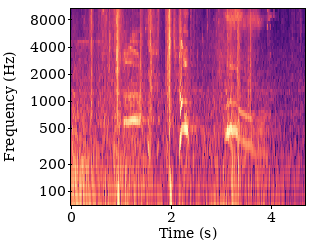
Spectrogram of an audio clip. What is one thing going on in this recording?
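A man groans and gasps as he is choked.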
